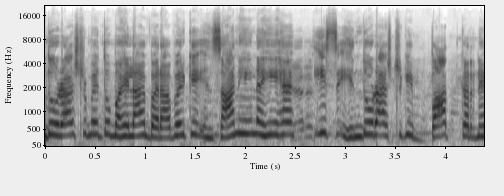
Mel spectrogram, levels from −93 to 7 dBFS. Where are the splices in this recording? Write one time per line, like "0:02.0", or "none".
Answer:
0:02.7

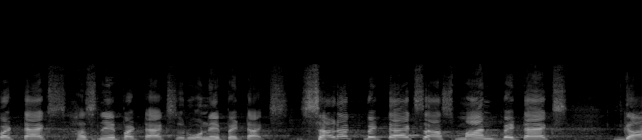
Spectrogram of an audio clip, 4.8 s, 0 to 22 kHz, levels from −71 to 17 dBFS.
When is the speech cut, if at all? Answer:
0:02.1

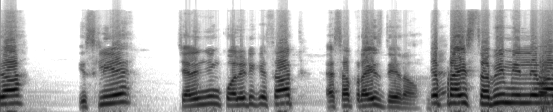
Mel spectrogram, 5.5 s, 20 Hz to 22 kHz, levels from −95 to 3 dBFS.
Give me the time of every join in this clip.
0:04.3

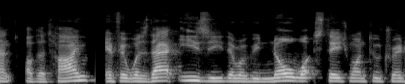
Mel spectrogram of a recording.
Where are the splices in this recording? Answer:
0:01.0

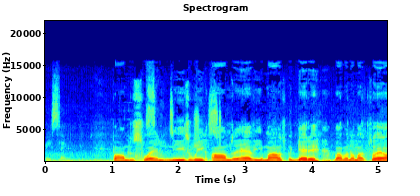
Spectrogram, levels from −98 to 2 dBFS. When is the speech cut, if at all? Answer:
none

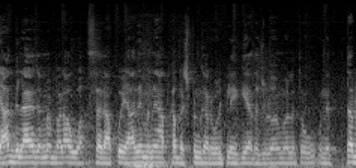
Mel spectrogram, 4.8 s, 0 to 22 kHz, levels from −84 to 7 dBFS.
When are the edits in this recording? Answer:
0:01.2

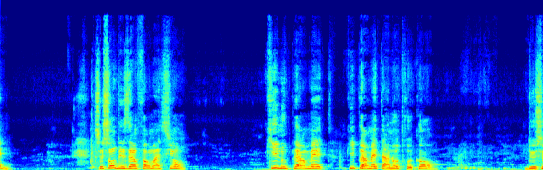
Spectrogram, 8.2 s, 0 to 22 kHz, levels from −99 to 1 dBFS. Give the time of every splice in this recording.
none

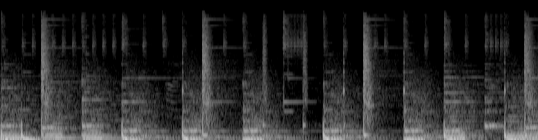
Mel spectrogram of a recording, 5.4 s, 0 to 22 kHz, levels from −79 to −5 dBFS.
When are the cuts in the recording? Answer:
0:04.5

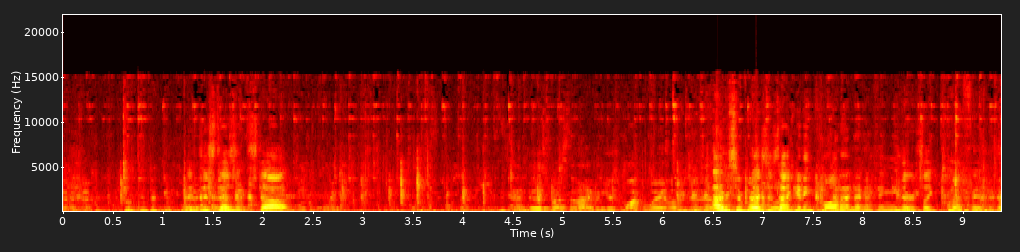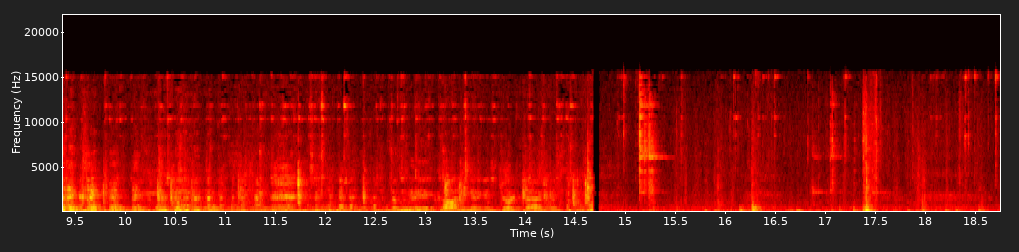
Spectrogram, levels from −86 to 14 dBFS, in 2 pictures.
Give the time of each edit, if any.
none

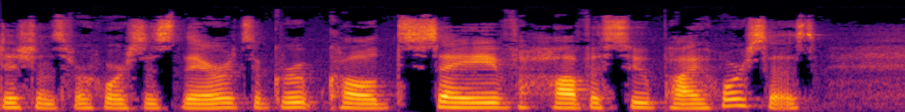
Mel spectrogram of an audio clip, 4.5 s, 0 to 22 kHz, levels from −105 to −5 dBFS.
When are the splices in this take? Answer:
none

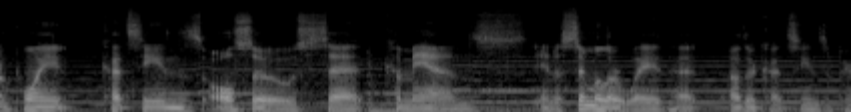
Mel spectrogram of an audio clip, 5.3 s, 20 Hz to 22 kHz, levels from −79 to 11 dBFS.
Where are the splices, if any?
0:02.4

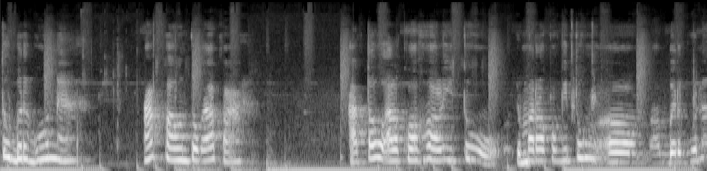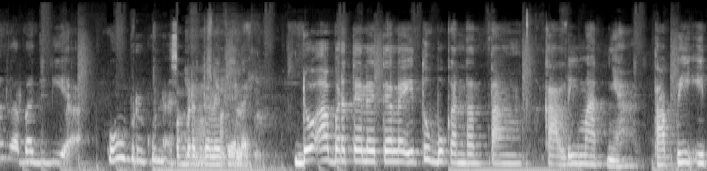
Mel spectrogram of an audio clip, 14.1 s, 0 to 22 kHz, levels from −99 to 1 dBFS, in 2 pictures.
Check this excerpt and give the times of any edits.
0:08.9

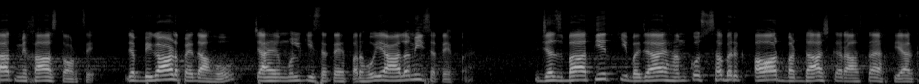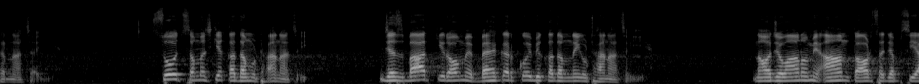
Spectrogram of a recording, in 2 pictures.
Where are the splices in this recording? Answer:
none

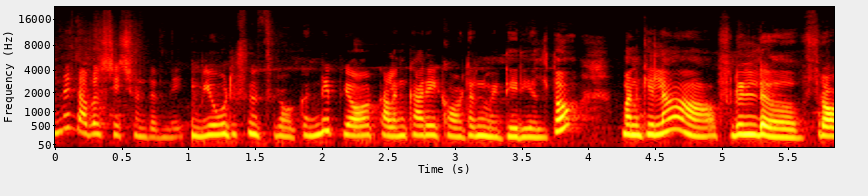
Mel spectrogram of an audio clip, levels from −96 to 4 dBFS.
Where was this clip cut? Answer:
0:01.0

